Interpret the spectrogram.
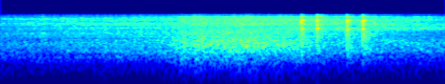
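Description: Train passing on the railway line: a rush of wheel-on-rail noise that swells to a peak and then fades, with four sharp clacks in two quick pairs about three seconds in as wheels cross a rail joint.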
